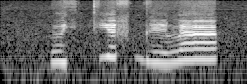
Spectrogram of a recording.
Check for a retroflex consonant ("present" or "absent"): absent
